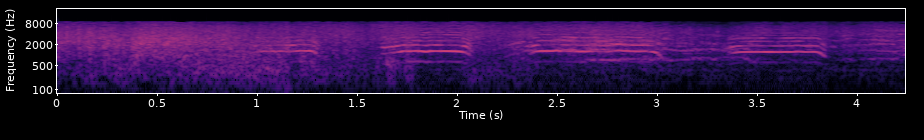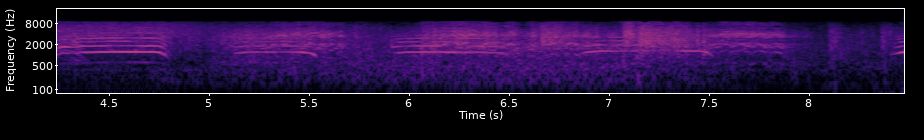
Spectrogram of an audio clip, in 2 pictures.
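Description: A horse whinnies repeatedly in loud, shrill bursts as it falls into a raging river, over a constant rush of churning water, the neighs coming close together in an agitated, strained rhythm.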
